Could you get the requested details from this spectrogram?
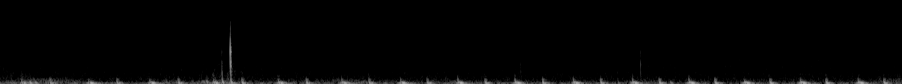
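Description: Steady, regular low heart thumps at about 100 beats a minute, with a faint background hum.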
